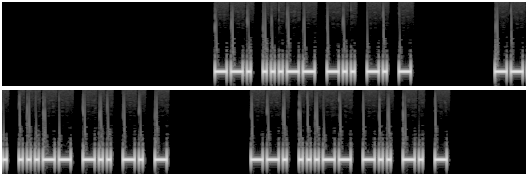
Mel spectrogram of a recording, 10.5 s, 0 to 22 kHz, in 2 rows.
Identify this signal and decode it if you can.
Morse code, heard as a keyed tone, about 32 wpm, 700 Hz. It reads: G3DNT G3DNT G3DNT
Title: DXCC-100 Call Signs - 5 Characters - Repeated 3x - 30wpm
